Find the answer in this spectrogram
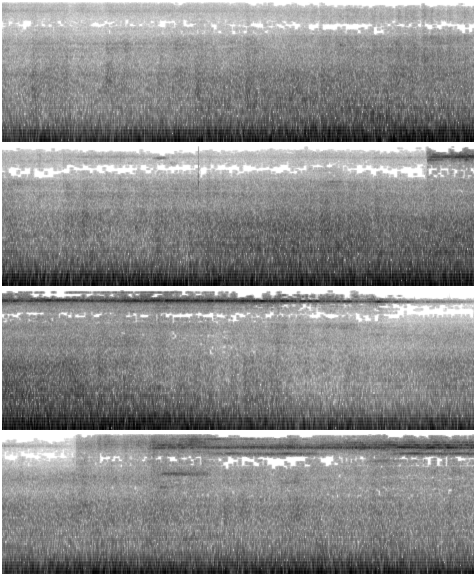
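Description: Freight train rolling past, a steady rumble of wagons on the rails with a faint high thin squeal at times.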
